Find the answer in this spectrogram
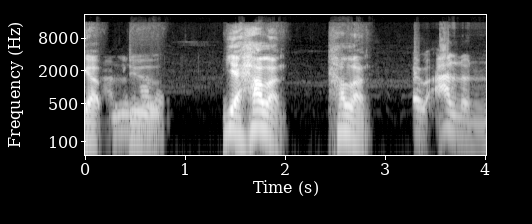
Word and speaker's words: Haaland: You said Alan. I keep saying Haaland. It's Alan, yeah.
